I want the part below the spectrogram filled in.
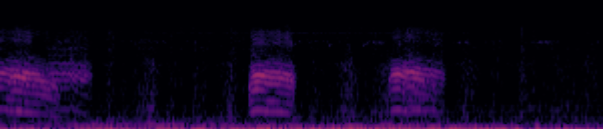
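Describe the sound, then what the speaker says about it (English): Crows in the game Sacred Gold give three harsh caws at roughly one-second intervals, faint and slightly distant over a low rumbling ambient background. "A bunch of crows."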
